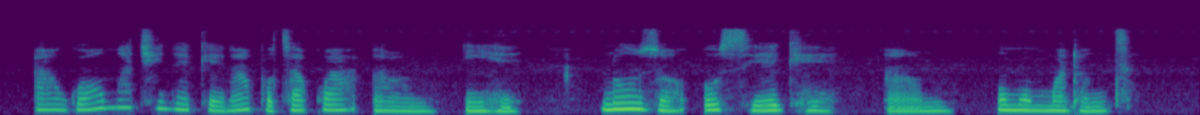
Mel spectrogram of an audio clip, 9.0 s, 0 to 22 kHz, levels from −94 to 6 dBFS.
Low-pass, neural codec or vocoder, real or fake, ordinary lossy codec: none; none; real; none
